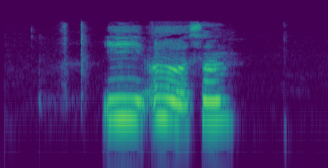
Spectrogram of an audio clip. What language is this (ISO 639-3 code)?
zho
